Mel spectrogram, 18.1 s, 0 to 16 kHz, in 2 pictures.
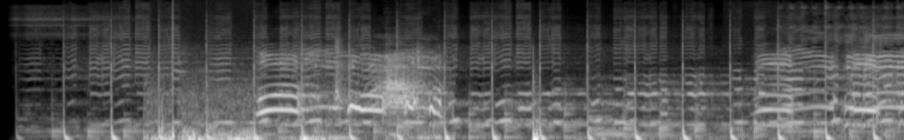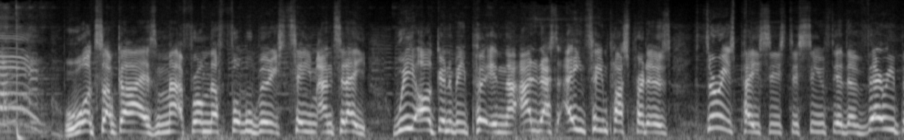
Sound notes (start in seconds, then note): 0.2 upbeat trumpet music; 3.0 shouting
